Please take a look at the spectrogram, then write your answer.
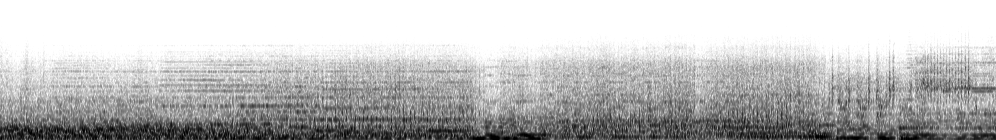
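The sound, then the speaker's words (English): A loud, steady airplane engine drones continuously as the plane waits, a dense low rumble with a throbbing hum that shifts slightly in pitch partway through, with no voices. “The plane is waiting for us.”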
